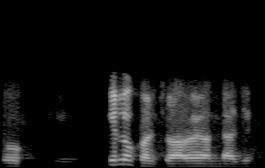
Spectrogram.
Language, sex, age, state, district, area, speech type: Gujarati, male, 60+, Gujarat, Aravalli, urban, conversation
